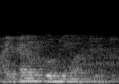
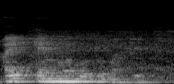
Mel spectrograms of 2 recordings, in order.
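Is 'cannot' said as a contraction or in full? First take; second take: contraction; full. First: 'Cannot' is contracted into the single word 'can't'. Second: 'Cannot' is said in full, as two words. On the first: "कांट या कैन नॉट दोनों बोल सकते हैं" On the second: "कांट या कैन नॉट दोनों बोल सकते हैं"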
